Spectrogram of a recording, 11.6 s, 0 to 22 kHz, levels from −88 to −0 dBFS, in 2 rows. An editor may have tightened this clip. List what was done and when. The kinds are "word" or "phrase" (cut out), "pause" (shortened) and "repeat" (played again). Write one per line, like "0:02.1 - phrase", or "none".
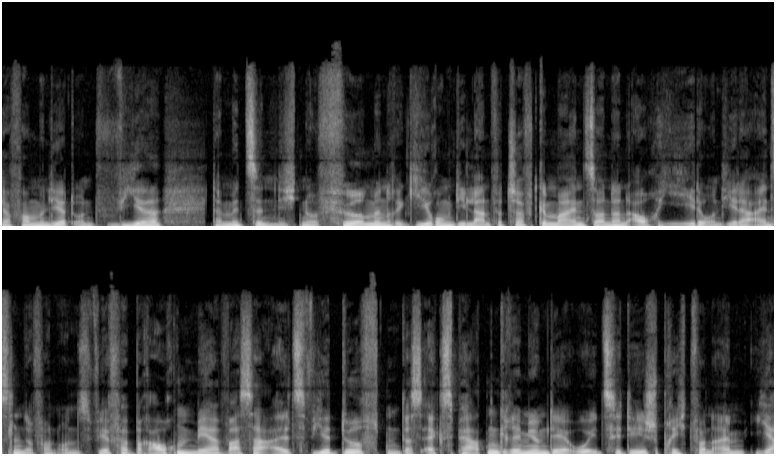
0:01.5 - pause

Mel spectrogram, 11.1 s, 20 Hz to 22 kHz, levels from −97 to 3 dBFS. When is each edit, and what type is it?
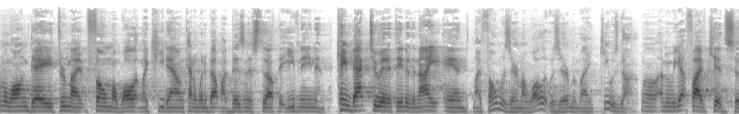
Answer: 0:04.1 - word
0:04.9 - pause
0:07.0 - word
0:09.5 - pause

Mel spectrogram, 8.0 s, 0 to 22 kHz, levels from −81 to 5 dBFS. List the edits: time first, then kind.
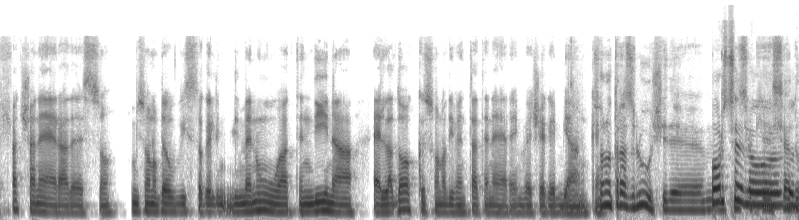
0:01.2 - pause
0:01.6 - phrase
0:03.7 - pause

